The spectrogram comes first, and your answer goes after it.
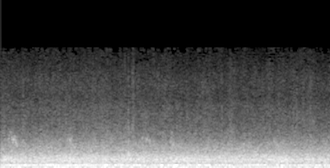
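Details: Honeybees in spring flying in and out of their hive among blooming flowers; a dense, steady low buzzing hum fills the clip, with faint high chirps of birds now and then.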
